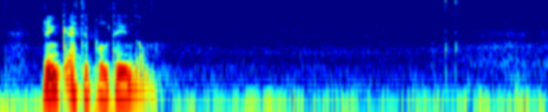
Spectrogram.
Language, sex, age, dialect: Faroese, male, 61+, Norðuroyggjar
